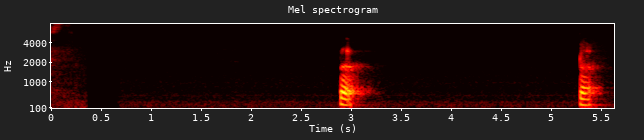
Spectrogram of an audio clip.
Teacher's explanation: This is a stop and it is voiced. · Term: bilabial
